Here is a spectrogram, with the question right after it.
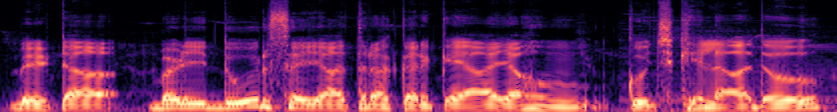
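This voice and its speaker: A man voicing a weary wandering holy man who begs for food in an animated story, pleading and drawn-out. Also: mid-range voice, smooth, close to an everyday voice.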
